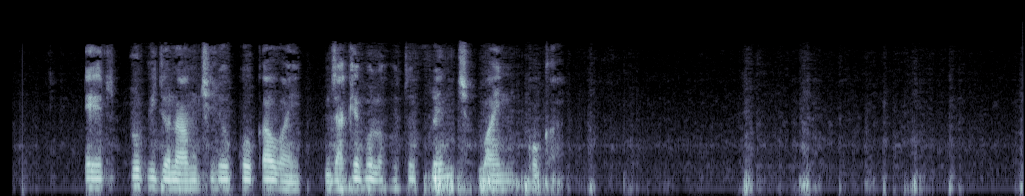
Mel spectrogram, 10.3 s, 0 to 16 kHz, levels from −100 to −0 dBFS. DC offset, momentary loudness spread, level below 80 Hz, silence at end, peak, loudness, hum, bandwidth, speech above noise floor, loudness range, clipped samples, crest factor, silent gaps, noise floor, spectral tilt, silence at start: under 0.1%; 20 LU; -48 dBFS; 0 s; -2 dBFS; -24 LUFS; none; 7.6 kHz; 46 dB; 22 LU; under 0.1%; 24 dB; none; -68 dBFS; -6.5 dB/octave; 0.85 s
